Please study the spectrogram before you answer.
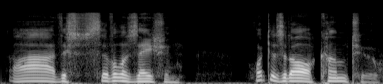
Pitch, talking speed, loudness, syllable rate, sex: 135 Hz, 140 wpm, -17 LUFS, 4.6 syllables/s, male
